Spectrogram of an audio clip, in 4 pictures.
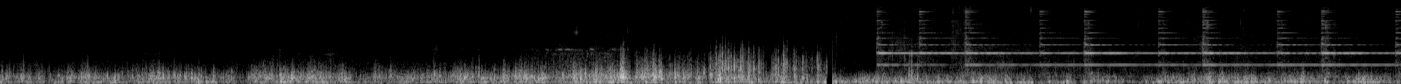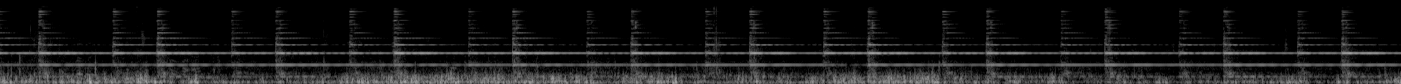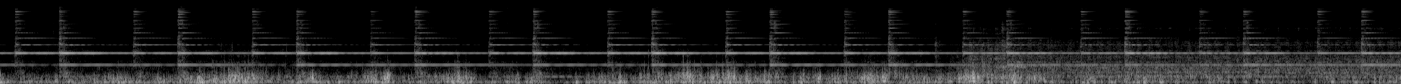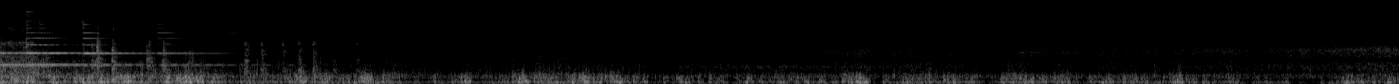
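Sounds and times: level crossing warning bell: 0:08.7 - 0:45.3
barrier mechanical whirr: 0:36.4 - 0:45.2.

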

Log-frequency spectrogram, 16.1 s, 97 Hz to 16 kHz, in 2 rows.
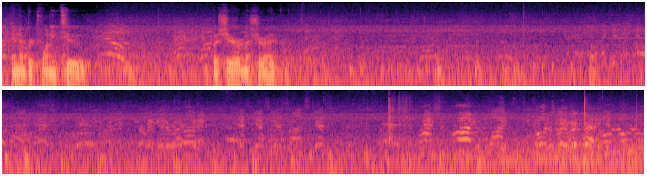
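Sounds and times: players and spectators shouting: 0:00.0 - 0:16.0.

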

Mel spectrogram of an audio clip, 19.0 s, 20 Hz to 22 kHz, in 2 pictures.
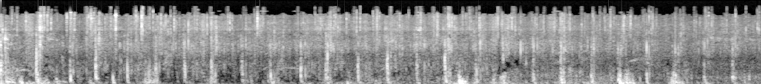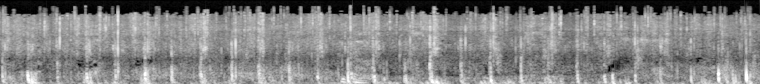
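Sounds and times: running footsteps on dirt: 0:00.0 - 0:19.0.

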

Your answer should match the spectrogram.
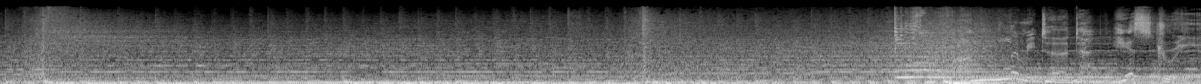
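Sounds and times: theme music: 0:00.0 - 0:12.0
sharp swishing accents: 0:08.9 - 0:11.0
held tone with pitch sweeps: 0:09.0 - 0:11.4.

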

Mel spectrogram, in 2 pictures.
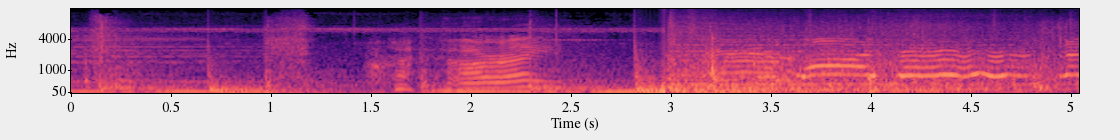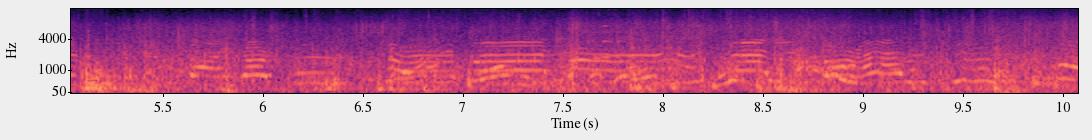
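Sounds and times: woman singing: 0:03.2 - 0:05.3.

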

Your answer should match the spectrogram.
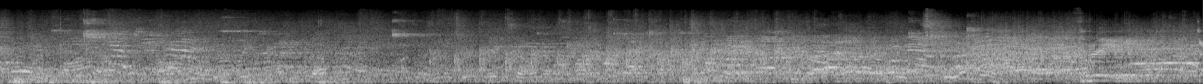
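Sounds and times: crowd and player voices: 0:00.0 - 0:12.0.

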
